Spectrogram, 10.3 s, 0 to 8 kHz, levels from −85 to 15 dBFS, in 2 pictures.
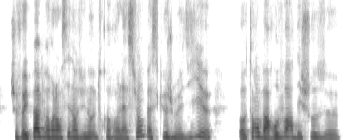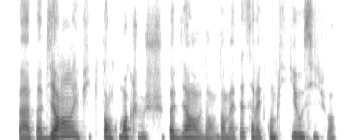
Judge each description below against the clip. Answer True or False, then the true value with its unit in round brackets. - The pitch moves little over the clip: True (2.3 semitones)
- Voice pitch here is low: False (200 Hz)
